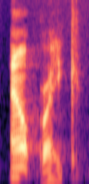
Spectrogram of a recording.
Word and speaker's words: outbreak: Yes, I noticed that the verbs stress the second syllable, outrun, outlive, whereas the nouns stress the the first syllable, outbreak, outburst.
